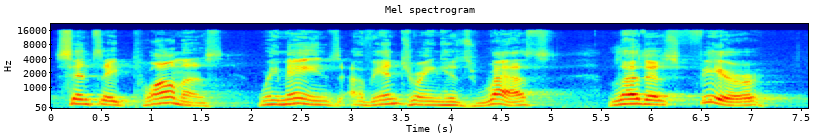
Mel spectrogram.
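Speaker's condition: ALS; talking funny

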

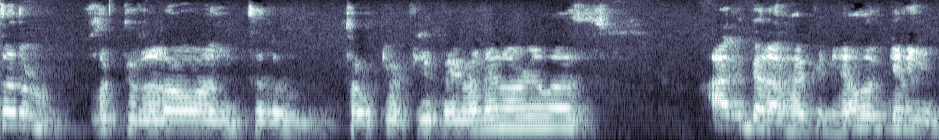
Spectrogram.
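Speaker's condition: Cerebral palsy; congenital, wheelchair user

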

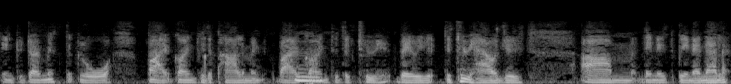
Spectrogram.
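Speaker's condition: Deafness; only feels vibration

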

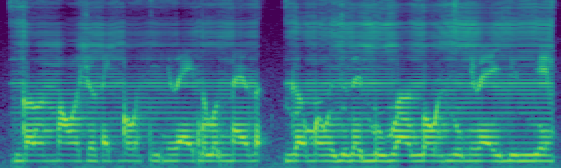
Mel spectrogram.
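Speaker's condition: Total pharyngolaryngectomy; first cancer 3 years ago, chemoradiotherapy, tracheal stenosis, second cancer, partial oesophagectomy, neck dissection; speaks with laryngophone electrolarynx, speech therapy since january for oro-oesophageal voice, phonatory prosthesis asked about; no natural voice, cannot shout or laugh, phone understood only by family, caregivers, lost in noise

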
